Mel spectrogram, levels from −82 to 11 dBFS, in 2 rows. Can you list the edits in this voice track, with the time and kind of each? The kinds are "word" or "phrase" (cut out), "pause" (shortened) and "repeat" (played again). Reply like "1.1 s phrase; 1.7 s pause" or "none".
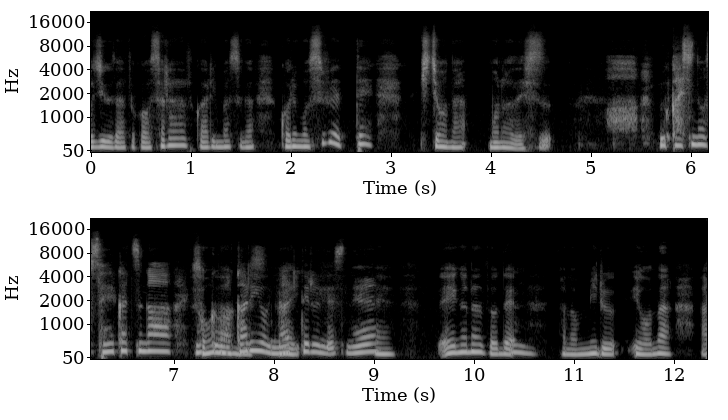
none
